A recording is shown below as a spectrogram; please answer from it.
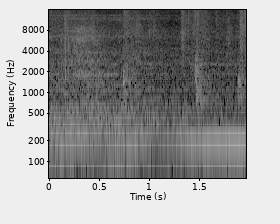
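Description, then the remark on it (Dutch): Footsteps walk down into a basement, a handful of moderately loud, unevenly spaced steps over a steady low electrical hum, with no one speaking. “Lopen de kelder in.”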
